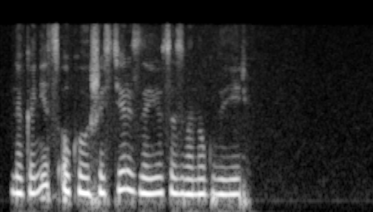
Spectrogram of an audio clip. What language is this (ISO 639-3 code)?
rus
